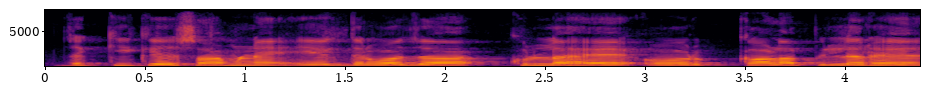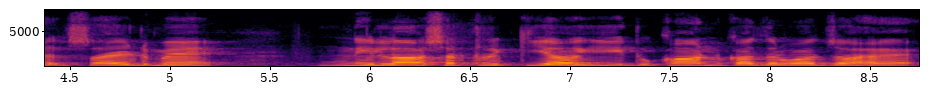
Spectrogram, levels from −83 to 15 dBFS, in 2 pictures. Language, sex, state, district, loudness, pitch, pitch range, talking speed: Marwari, male, Rajasthan, Nagaur, -16 LUFS, 190 Hz, 180-200 Hz, 145 wpm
